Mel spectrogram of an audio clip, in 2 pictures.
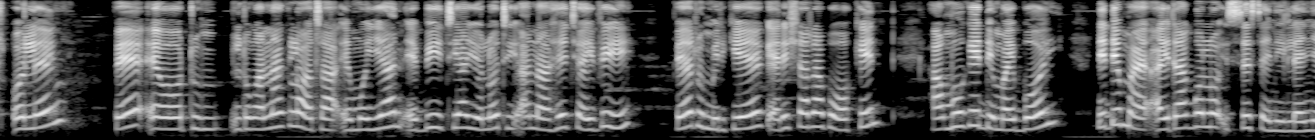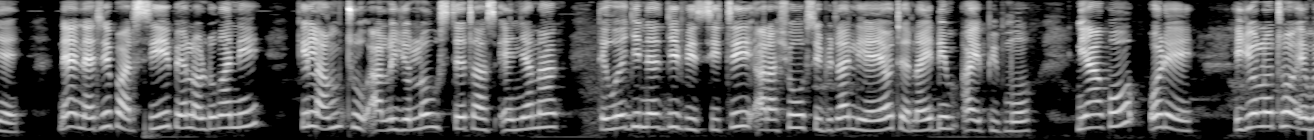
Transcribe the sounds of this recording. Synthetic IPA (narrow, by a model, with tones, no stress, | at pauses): to˨le˦ŋ | pɛ˦˨otu˨mntʊ˨ŋa˨na˦klɔ˦ta˨ʔe˨mo˨ja˦nʔḛ˨bi˦ti˦a˦jo˨lo˦ti˦ʔa̰˦na˨ɦe˦t͡ʃa˨jvi˦ | pe˦tu˨mi˨ɾki˨e˦ke˨ɾɪ˦ʃa˦ɾa˦pɔ˨kɪ˦n | a˨mu˦ki˦dɪ˨ma˨i˨bo˦j | ni˦dɪ˦ma˨a̰˨i˨ɾa˦ɡo˦lo˦ʔi˨se˦se˨ni˨lɛ˨ɲɛ˨ | nɛ˦nɛ˨ti˦pa˨ɾsi˦pe˦lɔ˨ldu˦ŋa˦ni˦ | kɪ˦la˨m˦tu˨ʔa˨ljo˨lo˦wste˦ta˨se˨ɲa˦na˦k̚ | te˨we˦d͡ʒi˦ne˦sd͡ʒi˦vi˨si˨ti˦a̰˨ɾa˨ʃo˦si˨bi˨ɾa˦li˨e˨jɔ˦te˨na˨i˦dɪ˦ma˨i˨pi˨mo˦ | ni˦a˦ko˦o˦ɾe˨ | i˨jo˦lo˦to˦e˨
